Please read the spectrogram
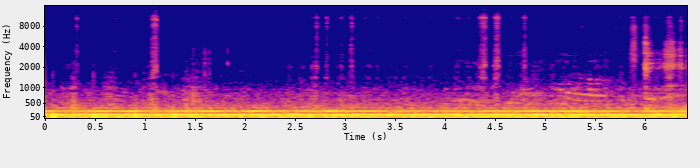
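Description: Pen scratching on paper in short, faint, irregular strokes as black markings are filled in on a drawing, over a steady low hum.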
